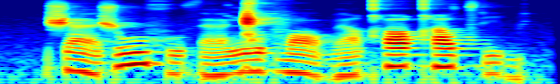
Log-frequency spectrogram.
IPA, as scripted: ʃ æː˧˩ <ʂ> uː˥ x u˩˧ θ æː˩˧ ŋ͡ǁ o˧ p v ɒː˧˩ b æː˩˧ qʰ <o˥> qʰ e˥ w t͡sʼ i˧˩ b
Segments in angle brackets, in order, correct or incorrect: incorrect: ʃ, incorrect: oː˥

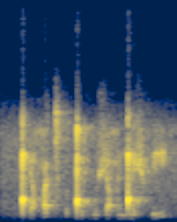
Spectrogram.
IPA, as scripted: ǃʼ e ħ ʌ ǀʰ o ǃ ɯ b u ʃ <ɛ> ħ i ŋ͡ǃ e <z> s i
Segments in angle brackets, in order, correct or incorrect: correct, incorrect: ʃ

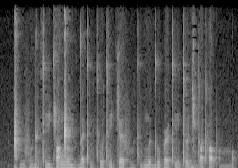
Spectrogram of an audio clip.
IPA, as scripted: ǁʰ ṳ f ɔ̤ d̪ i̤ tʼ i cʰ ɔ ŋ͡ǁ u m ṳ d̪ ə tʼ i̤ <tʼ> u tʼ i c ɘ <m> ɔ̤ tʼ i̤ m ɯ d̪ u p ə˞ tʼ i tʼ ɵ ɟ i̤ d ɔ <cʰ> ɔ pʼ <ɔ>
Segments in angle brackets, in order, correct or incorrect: incorrect: tʰ, incorrect: f, incorrect: tʰ, incorrect: ɔ̤

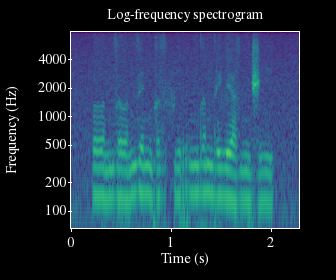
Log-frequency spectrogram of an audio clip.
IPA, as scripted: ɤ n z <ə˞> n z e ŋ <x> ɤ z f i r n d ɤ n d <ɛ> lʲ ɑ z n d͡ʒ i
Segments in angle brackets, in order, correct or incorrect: incorrect: ɤ, incorrect: ɡ, incorrect: e

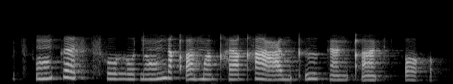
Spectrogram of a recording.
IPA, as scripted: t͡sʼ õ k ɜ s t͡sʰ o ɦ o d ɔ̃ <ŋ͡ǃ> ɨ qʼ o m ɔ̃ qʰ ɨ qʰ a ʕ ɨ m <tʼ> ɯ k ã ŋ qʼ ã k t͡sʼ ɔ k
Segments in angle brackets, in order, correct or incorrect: incorrect: ŋ, incorrect: kʼ

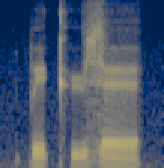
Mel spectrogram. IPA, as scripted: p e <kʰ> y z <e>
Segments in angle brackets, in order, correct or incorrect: correct, incorrect: ɛ

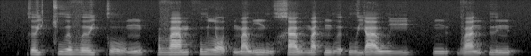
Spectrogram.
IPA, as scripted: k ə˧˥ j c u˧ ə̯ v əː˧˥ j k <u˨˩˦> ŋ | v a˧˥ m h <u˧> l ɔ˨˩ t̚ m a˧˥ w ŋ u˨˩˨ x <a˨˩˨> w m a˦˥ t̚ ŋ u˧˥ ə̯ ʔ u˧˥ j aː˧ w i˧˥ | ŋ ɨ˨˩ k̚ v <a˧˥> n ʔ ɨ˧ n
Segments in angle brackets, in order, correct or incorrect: incorrect: o˨˩˦, correct, incorrect: a˧, correct

